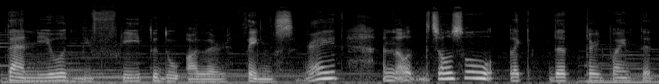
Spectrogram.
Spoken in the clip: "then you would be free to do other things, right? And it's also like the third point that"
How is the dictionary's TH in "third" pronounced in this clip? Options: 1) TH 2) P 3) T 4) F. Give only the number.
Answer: 3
